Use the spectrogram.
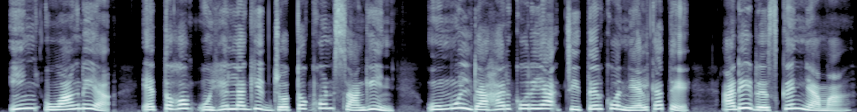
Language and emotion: Santali, happy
